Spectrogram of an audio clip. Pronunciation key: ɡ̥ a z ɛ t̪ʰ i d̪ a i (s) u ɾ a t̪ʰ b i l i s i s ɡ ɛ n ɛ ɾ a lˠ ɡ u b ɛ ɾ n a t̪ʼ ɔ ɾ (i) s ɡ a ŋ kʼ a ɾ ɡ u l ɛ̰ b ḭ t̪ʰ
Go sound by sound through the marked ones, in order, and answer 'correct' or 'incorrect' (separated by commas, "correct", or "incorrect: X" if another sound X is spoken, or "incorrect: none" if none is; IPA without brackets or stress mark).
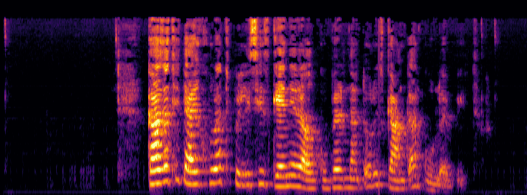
incorrect: χ, correct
